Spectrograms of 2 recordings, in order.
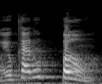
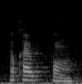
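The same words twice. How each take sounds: First: The nasal word pão is strongly emphasized. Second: The nasal word pão is weak and unemphasized. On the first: The speaker calls it right. "Ao invés de falar pão" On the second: The speaker calls it wrong. "Aí a pessoa fala"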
